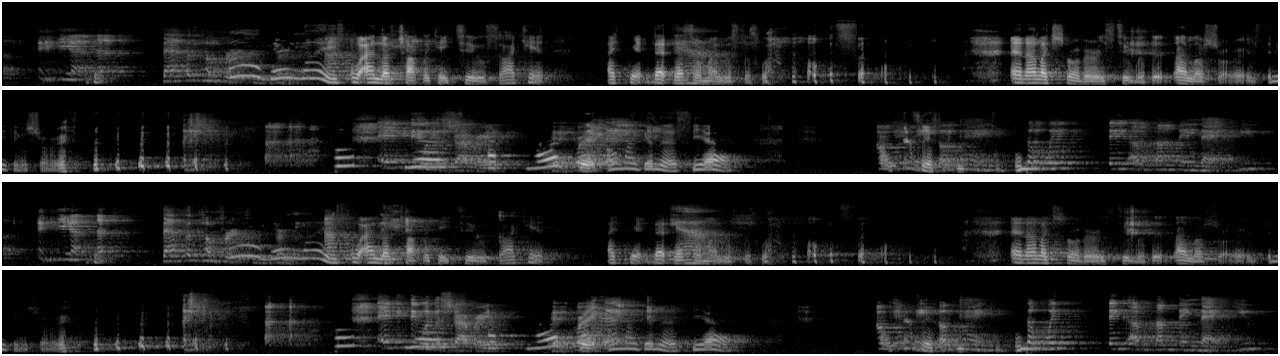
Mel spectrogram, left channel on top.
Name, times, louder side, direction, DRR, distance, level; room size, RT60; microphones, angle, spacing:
voice 1, 0.3-1.2 1.6-4.0 6.7-7.5 11.2-11.3 14.6-15.5 16.3-17.6 18.2-19.3 20.7-20.8 21.5-22.6 23.0-23.3 23.8-25.2, right 3 dB, 35° right, 4 dB, 6.6 m, -37 dB
voice 2, 2.3-5.4 6.1-8.6 9.7-13.4 14.1-14.2 16.1-16.3 16.8-17.2 17.6-17.7 18.0-20.1 20.5-20.6 21.5-22.1 22.7-23.1, left 5 dB, 80° left, 15 dB, 0.9 m, -31 dB
24.0 x 23.0 x 9.9 m, 0.95 s
head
